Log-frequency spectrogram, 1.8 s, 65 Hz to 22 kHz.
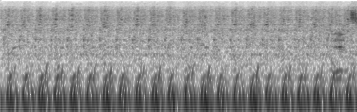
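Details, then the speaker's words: Suzuki GS500 dune buggy engine after carburetor work. Steady, even idle: normal idle. "making that weird noise"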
